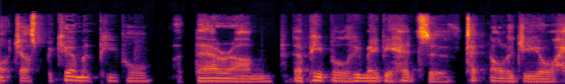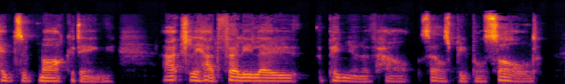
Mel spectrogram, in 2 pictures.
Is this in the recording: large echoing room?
no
